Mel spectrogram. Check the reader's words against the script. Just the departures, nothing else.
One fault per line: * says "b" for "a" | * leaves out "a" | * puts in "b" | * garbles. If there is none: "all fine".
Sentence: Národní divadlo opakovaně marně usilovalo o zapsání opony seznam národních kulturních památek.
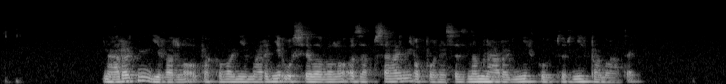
all fine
